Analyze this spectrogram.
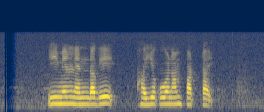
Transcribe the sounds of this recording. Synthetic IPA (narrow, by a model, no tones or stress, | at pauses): iːmelnɛnd̪aɡeː | hɐjːokuʋɐnɐmpaʈːaj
